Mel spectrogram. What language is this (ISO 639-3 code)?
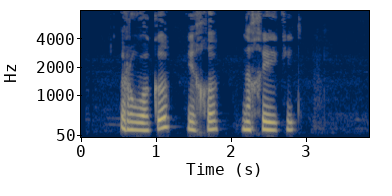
abk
